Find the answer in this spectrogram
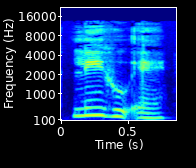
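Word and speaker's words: Lihue (Līhuʻe): Write it out with a kahako over the first vowel and an okina before the last one, then say it. Lihue. I'm Leilani Poliahu of Hawaii Public Radio, and Lihue is our Hawaiian word of the day.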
